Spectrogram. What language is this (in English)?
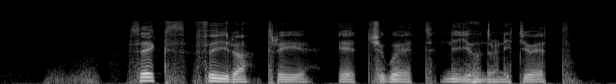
Swedish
